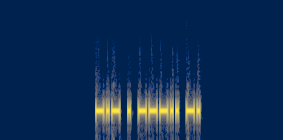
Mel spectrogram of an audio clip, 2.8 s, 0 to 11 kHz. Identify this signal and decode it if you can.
Morse code, heard as a keyed tone, about 42 wpm, 700 Hz. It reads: KE8N
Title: USA Call Signs - 4 Characters - Repeated 3x - 45wpm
